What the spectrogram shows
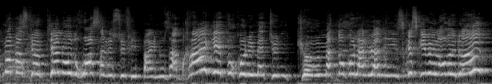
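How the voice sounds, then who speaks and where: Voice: a crowd in the background, background noise. A performer playing a fussy, gossiping middle-aged housewife, catty and melodramatic, in a one-person stage comedy. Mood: chatty. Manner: shrill, catty, melodramatic, fast-switching asides.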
